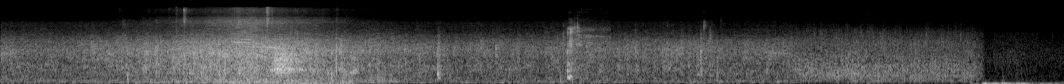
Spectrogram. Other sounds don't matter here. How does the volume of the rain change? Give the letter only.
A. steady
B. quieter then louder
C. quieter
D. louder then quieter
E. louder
C.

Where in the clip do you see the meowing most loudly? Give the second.
3 s.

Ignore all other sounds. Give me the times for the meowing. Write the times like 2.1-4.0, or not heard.
2.3-3.6, 5.7-6.1.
